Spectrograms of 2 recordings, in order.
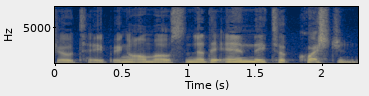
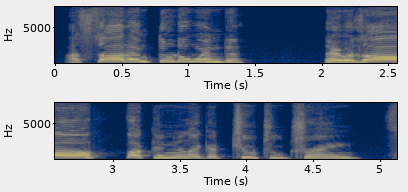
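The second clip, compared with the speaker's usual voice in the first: put-on very high-pitched, drunken, rambling voice; 4 dB louder than usual. Retelling a viral clip of a drunk old man: imitating Rackham Willie drunk.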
